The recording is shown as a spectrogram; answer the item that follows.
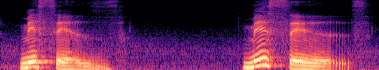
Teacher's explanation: that final s has voicing on it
